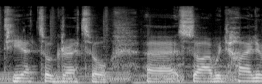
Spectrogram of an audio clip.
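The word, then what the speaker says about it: Teatro Greco: main Center Point now I think you pronounce it Tito gretto uh so I would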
